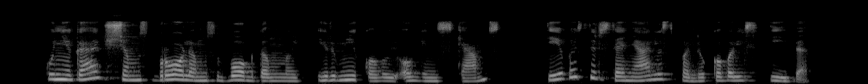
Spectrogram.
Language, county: Lithuanian, Klaipėda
